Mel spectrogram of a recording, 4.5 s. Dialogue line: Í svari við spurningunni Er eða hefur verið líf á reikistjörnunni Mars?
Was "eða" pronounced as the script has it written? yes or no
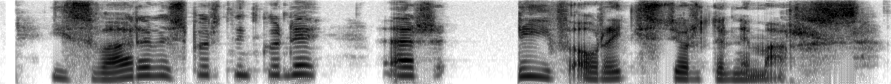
no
